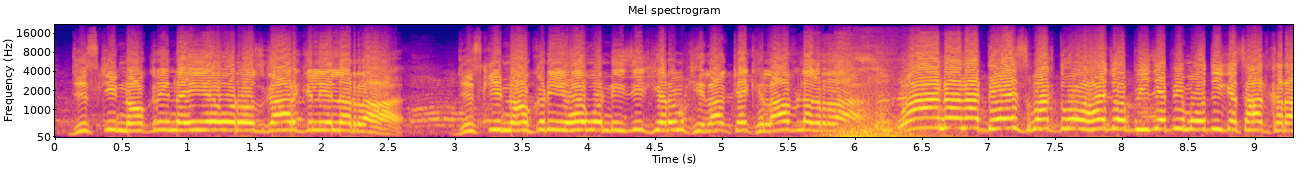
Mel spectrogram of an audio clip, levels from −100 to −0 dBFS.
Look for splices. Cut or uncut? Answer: cut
